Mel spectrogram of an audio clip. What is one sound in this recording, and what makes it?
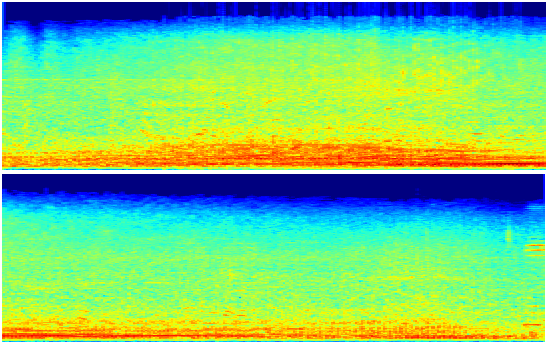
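Motorbike engines hum as they ride past close by.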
